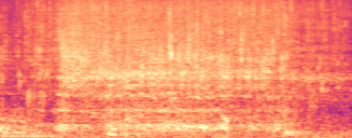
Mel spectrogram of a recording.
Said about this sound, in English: Can you put the sound effect of the toilet flushing?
